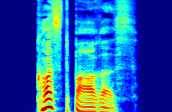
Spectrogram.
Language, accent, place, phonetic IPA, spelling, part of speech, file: German, Germany, Berlin, [ˈkɔstbaːʁəs], kostbares, adjective, De-kostbares.ogg
- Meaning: strong/mixed nominative/accusative neuter singular of kostbar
